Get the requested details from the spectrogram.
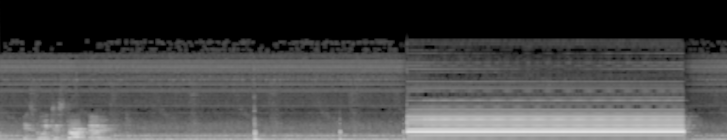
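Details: Adult patient during a scan: low room hum, then a loud, steady electronic buzzing tone lasting several seconds. The normal noise of an MRI scanner running.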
